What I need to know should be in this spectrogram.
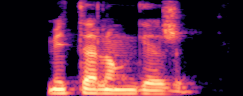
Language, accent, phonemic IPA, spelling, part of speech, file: French, France, /me.ta.lɑ̃.ɡaʒ/, métalangage, noun, LL-Q150 (fra)-métalangage.wav
- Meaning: metalanguage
